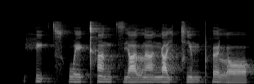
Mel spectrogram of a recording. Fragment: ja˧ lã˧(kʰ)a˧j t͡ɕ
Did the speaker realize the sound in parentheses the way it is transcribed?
no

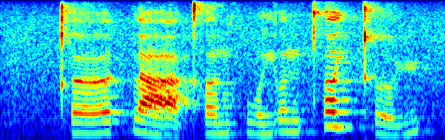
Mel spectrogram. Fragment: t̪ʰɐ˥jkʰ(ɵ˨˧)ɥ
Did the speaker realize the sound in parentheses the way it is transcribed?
no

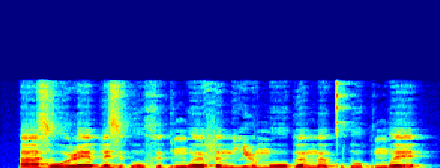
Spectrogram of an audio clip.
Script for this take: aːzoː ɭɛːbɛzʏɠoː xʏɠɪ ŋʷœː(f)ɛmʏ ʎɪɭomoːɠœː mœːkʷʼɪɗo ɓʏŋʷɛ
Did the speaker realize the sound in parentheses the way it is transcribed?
yes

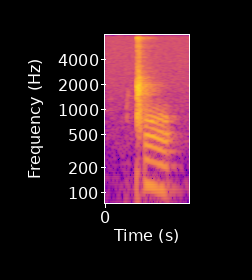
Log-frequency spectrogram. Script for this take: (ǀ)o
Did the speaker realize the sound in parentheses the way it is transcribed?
no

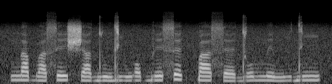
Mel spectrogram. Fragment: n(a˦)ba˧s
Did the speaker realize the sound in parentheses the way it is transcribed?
yes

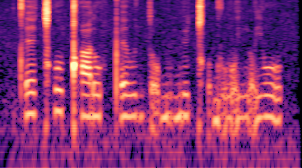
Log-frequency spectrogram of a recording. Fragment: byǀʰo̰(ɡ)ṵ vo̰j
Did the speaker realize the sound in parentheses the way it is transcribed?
yes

